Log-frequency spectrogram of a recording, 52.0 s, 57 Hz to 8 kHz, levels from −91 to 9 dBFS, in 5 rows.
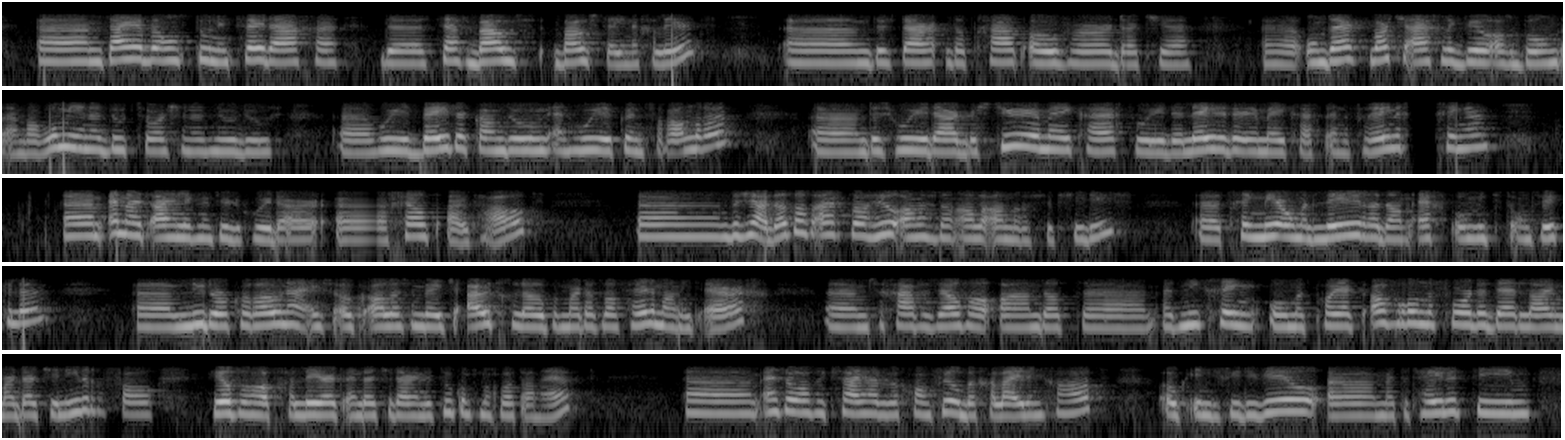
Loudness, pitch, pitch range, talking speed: -36 LUFS, 230 Hz, 220-255 Hz, 210 wpm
